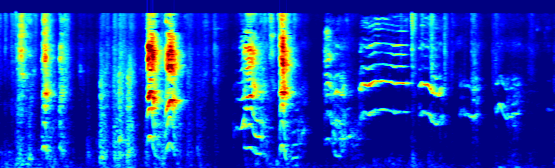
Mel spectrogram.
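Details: Chihuahua puppies from Daisy's litter indoors, giving a run of sharp, high yapping barks followed by several thin, wavering whines and squeals, rapid and irregular over about eight seconds.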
